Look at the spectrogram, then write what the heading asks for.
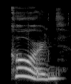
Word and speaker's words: record: Record. Record تعني يسجل. وإن كانت noun أي اسم فهي تعني رقم قياسي وتلفظ record.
